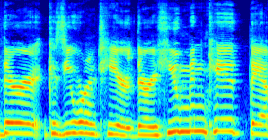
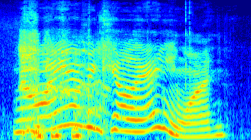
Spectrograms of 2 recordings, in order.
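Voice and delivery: put-on high, pitched-up small child voice; 5 semitones higher than usual. Playing Kira in a scene, answering another character in a child voice. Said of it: "my child voice is pretty good".

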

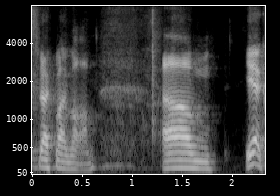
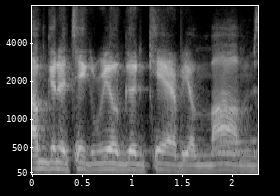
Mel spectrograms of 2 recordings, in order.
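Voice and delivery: low, tough put-on biker voice; 4 semitones lower than usual. Describing a man who always smokes a cigar, the speaker quotes him in a biker voice. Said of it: "I gave him this like biker voice".

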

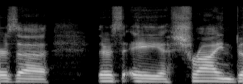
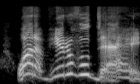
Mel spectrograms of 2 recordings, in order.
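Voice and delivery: awful, horrible toad voice, very high. A father doing the voices while reading to his son, in a horrible toad voice. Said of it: "that horrible voice".

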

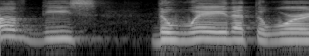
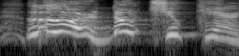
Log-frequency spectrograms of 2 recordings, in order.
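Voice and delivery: mock fed-up, high, loud furious outburst; 9 semitones higher, 6 dB louder than usual. Retelling Martha's complaint to the Lord: imitating furious Martha. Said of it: "someone is so furious that".

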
